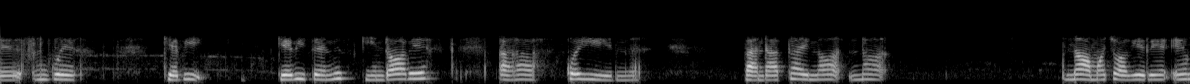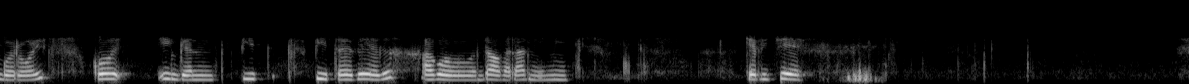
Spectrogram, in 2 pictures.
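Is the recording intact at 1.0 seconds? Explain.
No. At 1.0 s, as throughout the clip, the speech carries G.729 codec damage. It is rebuilt from a vocal tract filter, pitch predictor and sparse pulses, consistent with an 8 kbit/s stream. Nothing passes above 3.6 kHz, leaving the speech audibly rough and synthetic.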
